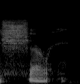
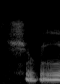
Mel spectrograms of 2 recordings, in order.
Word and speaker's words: Sheree: I was growing up my family did not call me Sheree my family called me Sherry Sheree is my way too fancy for a woman my age name my proper pronunciation of my name but I grew up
